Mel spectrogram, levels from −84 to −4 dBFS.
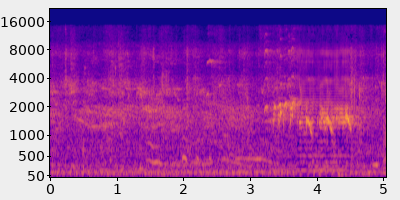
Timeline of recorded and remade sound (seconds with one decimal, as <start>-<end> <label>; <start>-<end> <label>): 0.0-3.7 recorded; 3.7-4.5 remade; 4.5-5.0 recorded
